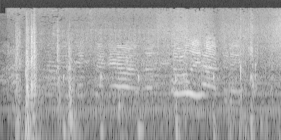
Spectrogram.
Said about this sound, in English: We figure Hay gets in her car quickly. She's in a hurry.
